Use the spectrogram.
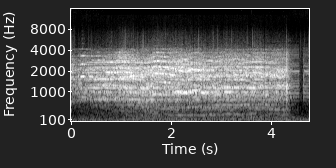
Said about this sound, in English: Broadcasting from the heart of Times Square, surrounded by thousands of persons waiting to usher in the new year just 3 short hours away. Listen to that crowd.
